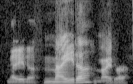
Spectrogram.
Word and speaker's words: Maeda: Maeda? Maeda. All right. Yeah. So Maeda's happy that all his friends came over to finally celebrate his birthday, because in the previous episode they always using Maeda's house for fights and all that stuff.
